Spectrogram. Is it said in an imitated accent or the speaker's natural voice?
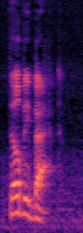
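natural voice. It is said in the speaker's ordinary voice.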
